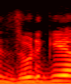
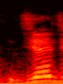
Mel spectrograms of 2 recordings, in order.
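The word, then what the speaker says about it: judge: काही विद्यार्थ्यांना यांचे तर मी जर जे यु डी जे यु डी जी ई लिहिली तर त्याला ते जुडगे वाचते जुडगे म्हणते ते जुडगे जुडगे नाही रे बाप्पा हे का आहे जज आहे हे जज काय आहे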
